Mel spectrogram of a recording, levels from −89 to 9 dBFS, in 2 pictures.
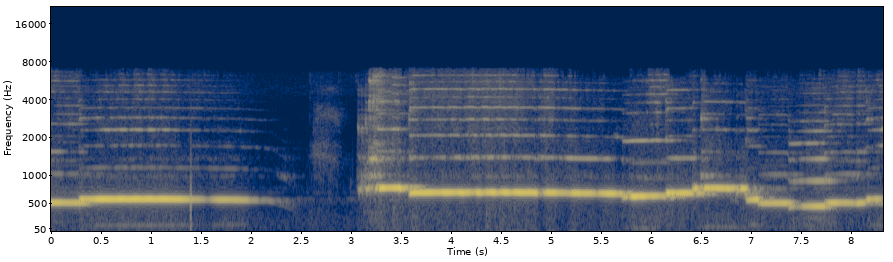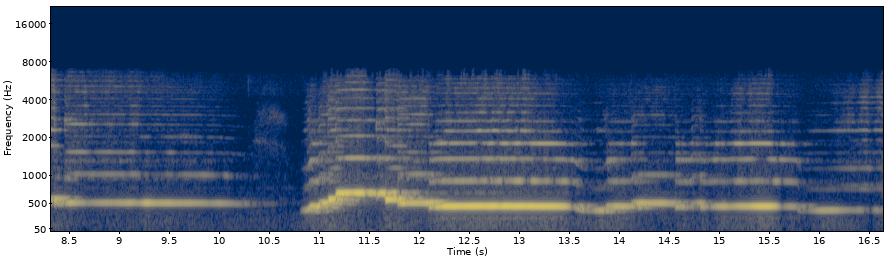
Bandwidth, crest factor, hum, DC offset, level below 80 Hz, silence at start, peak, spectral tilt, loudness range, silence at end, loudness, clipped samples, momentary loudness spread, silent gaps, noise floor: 7 kHz; 12 dB; none; under 0.1%; -64 dBFS; 0 s; -4 dBFS; 0.5 dB/octave; 8 LU; 0 s; -15 LUFS; under 0.1%; 17 LU; none; -57 dBFS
